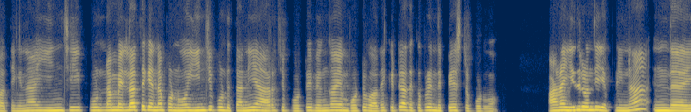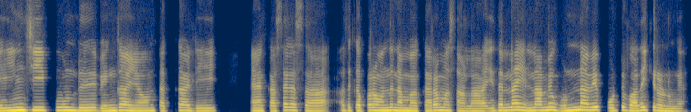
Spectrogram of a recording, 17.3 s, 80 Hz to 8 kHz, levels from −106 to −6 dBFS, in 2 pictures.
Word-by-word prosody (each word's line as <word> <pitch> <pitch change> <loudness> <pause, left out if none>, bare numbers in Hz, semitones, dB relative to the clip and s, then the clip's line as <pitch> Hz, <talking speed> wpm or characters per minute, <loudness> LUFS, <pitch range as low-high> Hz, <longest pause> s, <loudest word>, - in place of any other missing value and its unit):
பார்த்தீங்கன்னா, 185 +1 -4 0.2
இஞ்சி, 210 +1 0 0.2
பூண்டு 215 -1 -2
நம்ம 220 0 +3
எல்லாத்துக்கும் 240 +1 +2
என்ன 230 - +2
பண்ணுவோம், 210 -1 +1
இஞ்சி, 220 +3 +1
பூண்டு 215 -3 0
தனியா 210 +3 +2
அரைச்சுப் 200 0 -6
போட்டு, 190 +2 -4
வெங்காயம் 200 +1 0
போட்டு 195 +2 -2
வதக்கிட்டு, 205 +4 -4
அதுக்கப்புறம், 205 +1 -2
இந்த 195 -1 0
பேஸ்ட் 210 -2 -1
போடுவோம். 165 0 -9 0.7
ஆனா, 215 - +3
இதுல 245 +1 +3
வந்து 240 0 +3
எப்பிடின்னா 200 +4 -1 0.3
இந்த 200 0 +5 0.4
இஞ்சி, 225 +1 +5 0.2
பூண்டு, 215 -2 +2 0.2
வெங்காயம், 195 0 0
தக்காளி, 185 0 -4 0.6
அ - - 0 0.2
கசகசா, 205 0 -3 0.4
அதுக்கப்புறம் 205 +1 -2
வந்து 205 +1 +3
நம்ம 190 -1 +3 0.2
கரம்மசாலா 190 -3 -2 0.2
இதெல்லாம் 210 +4 0
எல்லாமே 210 +3 +1 0.2
ஒண்ணாவே 230 +3 +3
போட்டு 195 +3 -2
வதக்கிறனுங்க. 190 -5 -1
205 Hz, 135 wpm, -19 LUFS, 195-220 Hz, 0.7 s, இந்த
